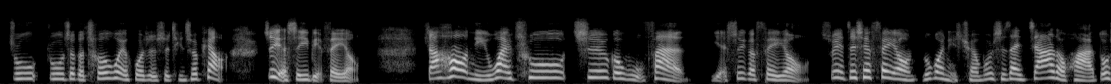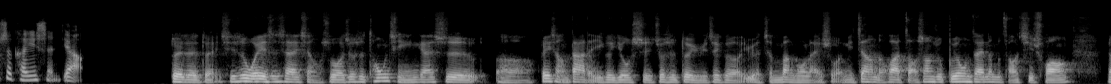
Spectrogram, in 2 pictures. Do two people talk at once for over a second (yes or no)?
no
